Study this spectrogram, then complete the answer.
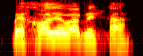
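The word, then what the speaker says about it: Bechol levavecha: But if I say Bechol levabecha, I double dip with one lamed. I use the sound of the lamed for the word Bechol and the same sound of the lamed for the word Levabecha.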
